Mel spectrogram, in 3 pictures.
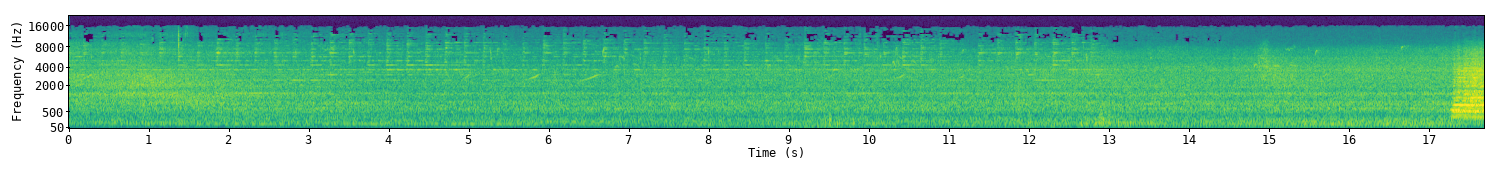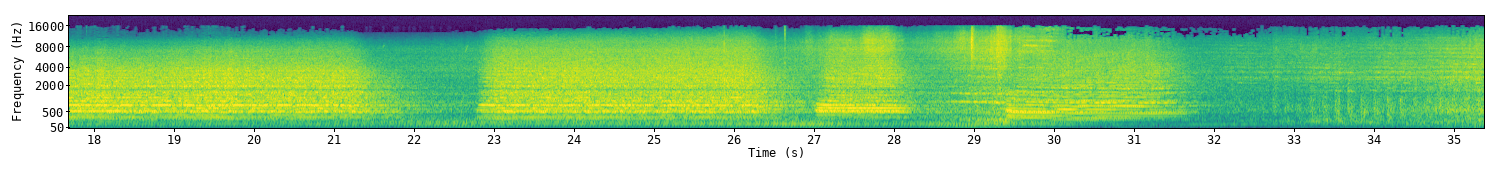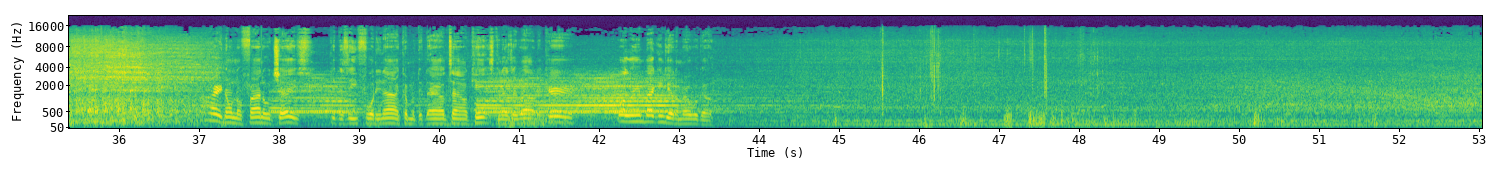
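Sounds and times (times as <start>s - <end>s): locomotive rumbling: 0.0s - 53.0s
train air horn blasts: 17.2s - 22.0s, 22.8s - 32.0s, 37.8s - 39.2s, 40.4s - 44.3s.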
